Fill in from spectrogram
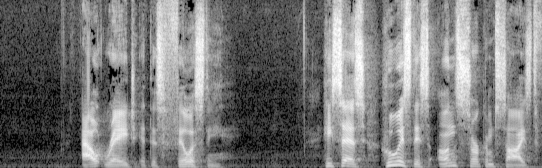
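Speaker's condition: No condition

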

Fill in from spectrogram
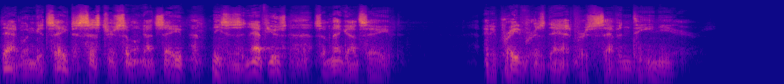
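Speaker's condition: Voice box removal needed; saw doctor for more details

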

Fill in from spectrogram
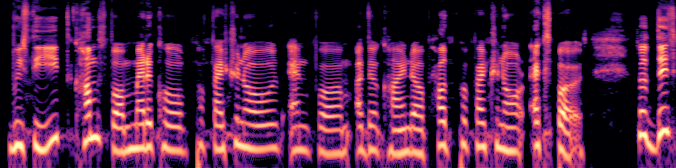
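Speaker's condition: Hearing loss; hearing aid user, same audiologist firm for 25 years

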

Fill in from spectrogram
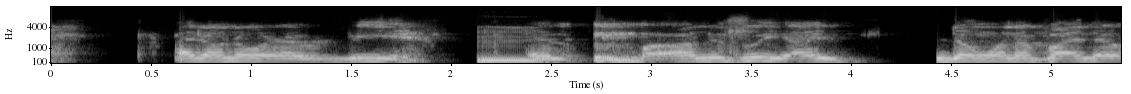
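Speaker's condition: Cerebral palsy; wheelchair user

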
